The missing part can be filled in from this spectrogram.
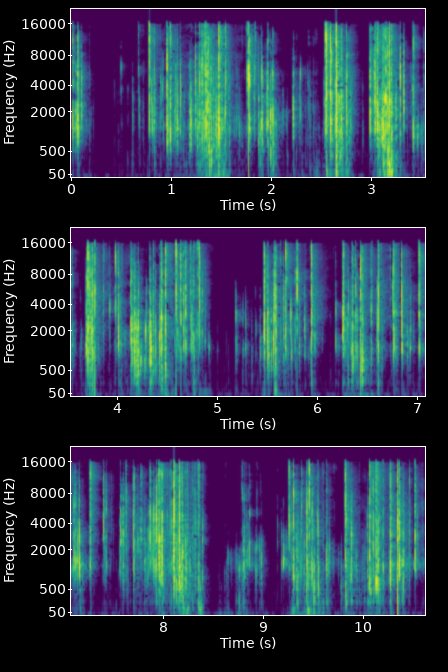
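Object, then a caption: Soft plastic wet wipes pack. A large, soft, blue Plenitud plastic wet wipes pack, seemingly full, is held in both hands with long nails close to the recorder and squeezed and crinkled. Bursts of bright, dry crackling and crinkling come in quick clusters separated by brief silences, with almost no low end.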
